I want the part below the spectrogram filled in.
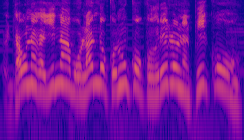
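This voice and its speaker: Man, radio host, high voice, playful joking banter, music behind. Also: expressive, fast. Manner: playful, laughing, slangy joke-teller.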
